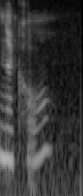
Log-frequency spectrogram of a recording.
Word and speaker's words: Nikole: This is Nicole. – Nicole. Is that, how would you spell it, Nicole? – N-I-K-O-L-E. – N-I-K-O-L-E.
